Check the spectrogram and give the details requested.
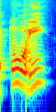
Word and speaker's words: طور: Bei Turi achten wir auf zwei Sachen. Zunächst, dass das Ta dunkel ist. Das heißt, ein Großteil der Zunge klebt am Gaumen.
